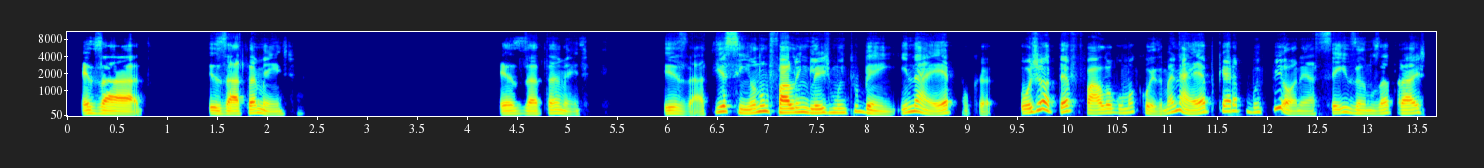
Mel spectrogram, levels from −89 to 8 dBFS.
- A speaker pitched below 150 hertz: Yes, low, 135 Hz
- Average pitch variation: No, wide, 7.4 semitones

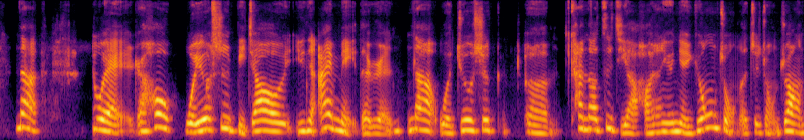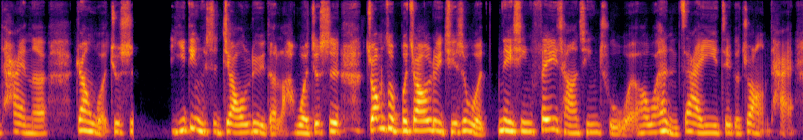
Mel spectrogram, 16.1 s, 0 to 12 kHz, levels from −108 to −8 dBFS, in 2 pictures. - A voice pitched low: No, high, 220 Hz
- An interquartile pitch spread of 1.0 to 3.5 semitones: No, average, 4.2 semitones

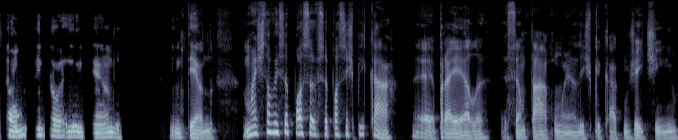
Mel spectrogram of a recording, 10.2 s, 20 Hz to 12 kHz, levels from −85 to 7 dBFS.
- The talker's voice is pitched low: Yes, very low, 95 Hz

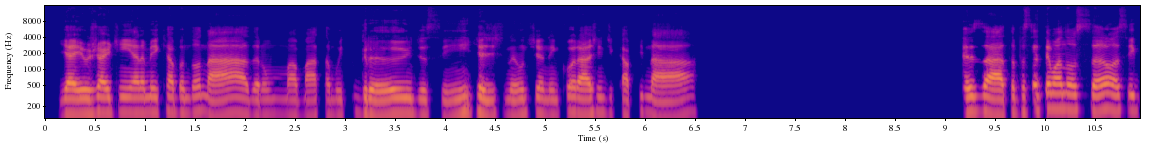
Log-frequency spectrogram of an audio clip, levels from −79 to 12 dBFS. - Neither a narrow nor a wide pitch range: No, narrow, 2.1 semitones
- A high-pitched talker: No, medium, 140 Hz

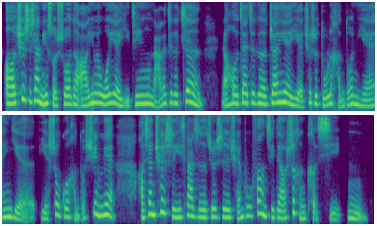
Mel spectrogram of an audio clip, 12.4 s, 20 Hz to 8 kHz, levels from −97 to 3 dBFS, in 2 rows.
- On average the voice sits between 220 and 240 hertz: Yes, high, 225 Hz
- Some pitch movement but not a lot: Yes, average, 3.7 semitones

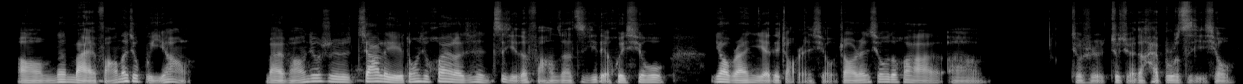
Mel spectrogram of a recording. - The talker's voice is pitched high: No, low, 100 Hz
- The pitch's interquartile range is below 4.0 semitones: No, average, 4.7 semitones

